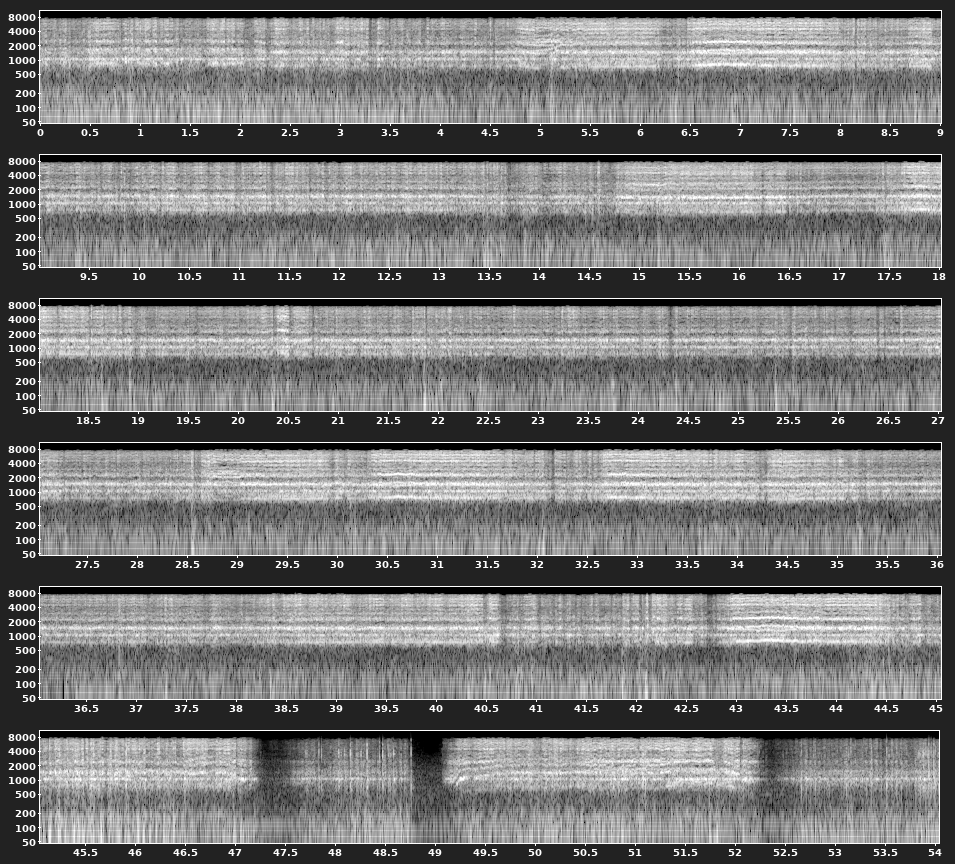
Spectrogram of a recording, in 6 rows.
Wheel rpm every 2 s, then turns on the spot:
230, 210, 200, 200, 200, 200, 190, 180, 190, 200, 200, 200, 200, 200, 200, 200, 200, 200, 200, 200, 200, 200, 200, 100, 80, 180, 40.
46-48 52-54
